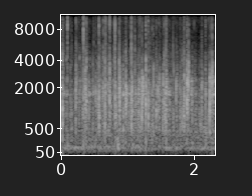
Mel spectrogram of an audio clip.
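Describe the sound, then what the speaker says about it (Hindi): A church congregation claps together, a dense patter of many hands that is steady and moderately loud, with no voices over it. "ताली बजाओ इनके लिए।"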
